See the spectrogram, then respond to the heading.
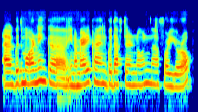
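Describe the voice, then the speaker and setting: A woman's voice: medium pitch, fairly even intonation, a little fast, creaky, muffled recording. A young adult woman from Romania with a Romanian accent, presenting a medical case in a careful, hesitant way with frequent fillers. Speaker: presenting doctor.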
